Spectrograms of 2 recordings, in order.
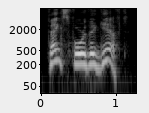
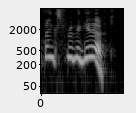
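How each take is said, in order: First: 'For' is said fully, with a clear vowel. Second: 'For' is reduced, sounding like 'fur'. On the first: The speaker calls it wrong. "You would not say" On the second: The speaker calls it right. "You'd say"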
